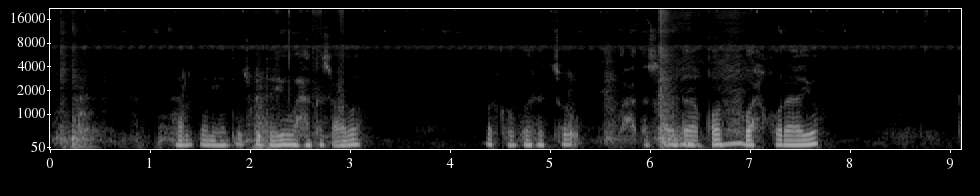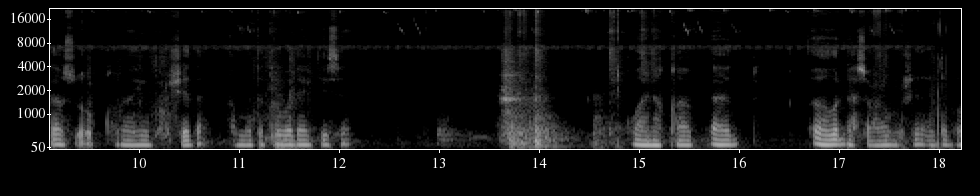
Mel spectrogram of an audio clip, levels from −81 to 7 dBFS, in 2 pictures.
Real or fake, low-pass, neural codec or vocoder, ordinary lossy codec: real; none; none; none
